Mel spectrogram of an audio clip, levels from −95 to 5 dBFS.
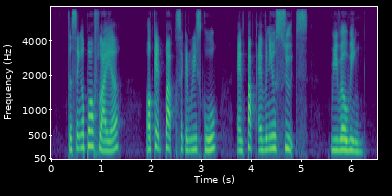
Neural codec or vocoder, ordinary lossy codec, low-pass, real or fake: none; none; 7.2 kHz; real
